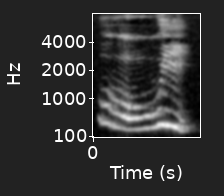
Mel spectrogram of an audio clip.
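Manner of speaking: long, swelling high exclamation; loud, drawn-out relieved yes; eager cry. A narrator's reading. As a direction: cry out in desperate agreement. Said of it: "s'écria Jacquemin".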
